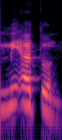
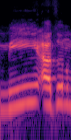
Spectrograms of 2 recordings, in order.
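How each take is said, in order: First: The first vowel is short, with no stretching. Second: The first vowel is stretched out long. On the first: The speaker calls it right. "কোন টান হবে না" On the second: The speaker calls it wrong. "এমন করে কিন্তু বলা যাবে মি আতুন বলা যাবে না আলিফের কারণে"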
